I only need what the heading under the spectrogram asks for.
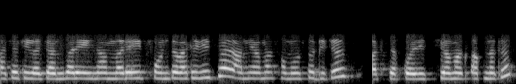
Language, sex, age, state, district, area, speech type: Bengali, female, 18-30, West Bengal, Hooghly, urban, conversation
